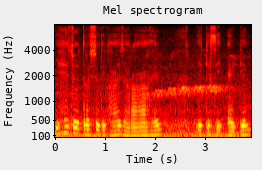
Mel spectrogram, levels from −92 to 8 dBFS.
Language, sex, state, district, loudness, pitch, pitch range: Hindi, male, Uttar Pradesh, Budaun, -27 LUFS, 120 Hz, 110-125 Hz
